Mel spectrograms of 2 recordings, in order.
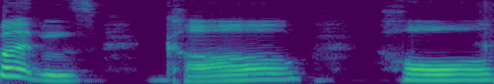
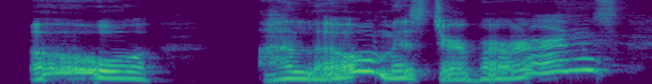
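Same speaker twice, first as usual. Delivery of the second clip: high, slow fake old lady voice. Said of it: "he has to pretend to be his mother".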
